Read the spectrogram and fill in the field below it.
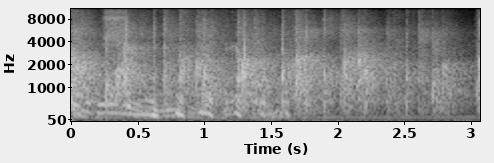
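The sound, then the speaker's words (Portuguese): Steady clapping, a short round of applause with dense, rapid hand claps continuing for a few seconds, mixed with voices, some rising and falling in pitch. “Ah, vou dar uma salva de palmas.”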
